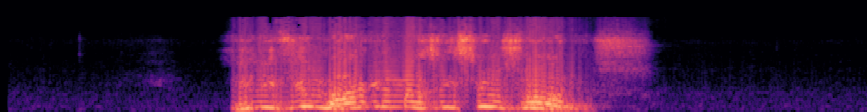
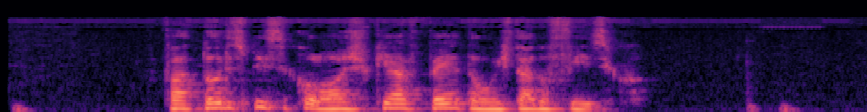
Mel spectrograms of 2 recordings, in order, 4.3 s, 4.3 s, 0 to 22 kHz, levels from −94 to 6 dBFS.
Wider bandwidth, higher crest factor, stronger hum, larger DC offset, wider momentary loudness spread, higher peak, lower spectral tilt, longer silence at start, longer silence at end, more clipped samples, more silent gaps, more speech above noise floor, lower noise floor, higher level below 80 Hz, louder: about the same, 11.5 kHz vs 11.5 kHz; about the same, 16 dB vs 16 dB; neither; neither; first, 14 LU vs 7 LU; first, -2 dBFS vs -8 dBFS; second, -5 dB/octave vs -6.5 dB/octave; first, 1.15 s vs 0.85 s; about the same, 1.1 s vs 1.15 s; neither; neither; first, 53 dB vs 41 dB; first, -69 dBFS vs -63 dBFS; first, -46 dBFS vs -56 dBFS; first, -16 LUFS vs -23 LUFS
